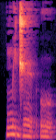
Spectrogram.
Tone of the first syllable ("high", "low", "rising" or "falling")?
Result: high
